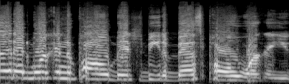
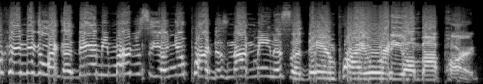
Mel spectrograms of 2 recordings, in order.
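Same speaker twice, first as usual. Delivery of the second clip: sassy retort; 7 semitones higher than usual. Retold or imitated. Commentator mocking Willie's emergency, high and sassy. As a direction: tell him off with attitude. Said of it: "I was just like".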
